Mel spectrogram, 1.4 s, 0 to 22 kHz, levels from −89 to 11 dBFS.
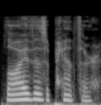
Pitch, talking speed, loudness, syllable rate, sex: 205 Hz, 175 wpm, -16 LUFS, 5.1 syllables/s, female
